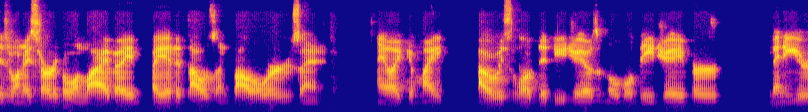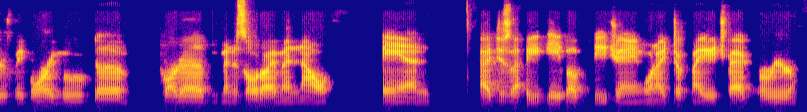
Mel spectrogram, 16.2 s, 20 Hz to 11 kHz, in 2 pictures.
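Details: Man who lost his voice completely and is a laryngectomee since 2019, speaking with an electrolarynx that took him about a year to get familiar with; electrolarynx speech.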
